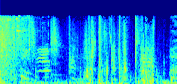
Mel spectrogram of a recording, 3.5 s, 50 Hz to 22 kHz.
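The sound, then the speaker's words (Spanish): Glass shatters and heavy thuds ring out as a man is shoved against a window during a fistfight in a 2014 action thriller; a burst of sharp crashes and several hard impacts follow, with a voice speaking over them. “lo empuja contra la ventana.”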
